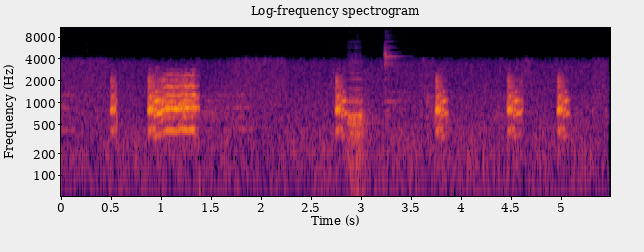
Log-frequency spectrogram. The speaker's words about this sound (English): This chicken's mine.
